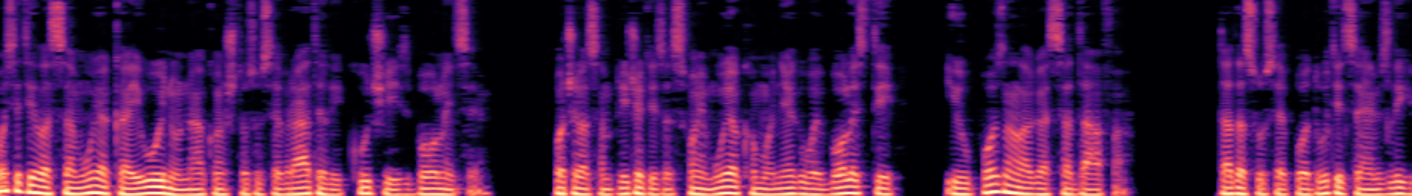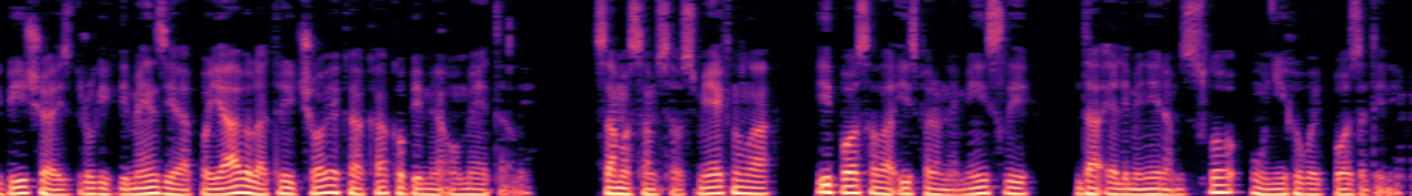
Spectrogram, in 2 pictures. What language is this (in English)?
Croatian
